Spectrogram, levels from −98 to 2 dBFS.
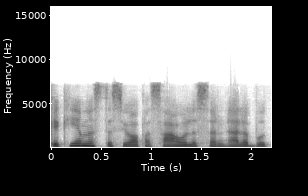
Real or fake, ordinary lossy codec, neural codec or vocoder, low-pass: fake; AAC, 48 kbps; codec, 16 kHz, 0.3 kbps, FocalCodec; 7.2 kHz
